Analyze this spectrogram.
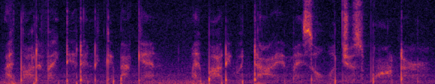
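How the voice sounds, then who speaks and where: A person whispering scary stories in an ASMR reading style, close to the microphone, sometimes repeating words. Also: brisk. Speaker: ASMR reader of listener stories. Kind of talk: whispered ASMR storytelling, reading creepy anecdotes.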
